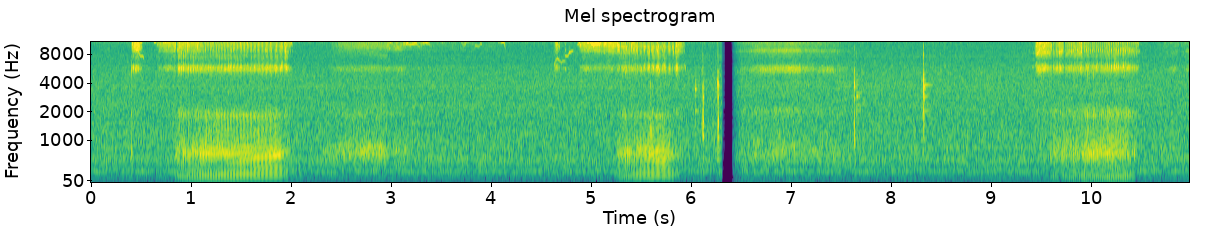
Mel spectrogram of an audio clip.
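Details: Snoring with a squishy face: loud buzzing snores on the in-breath roughly every four to five seconds, with quieter out-breaths between.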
